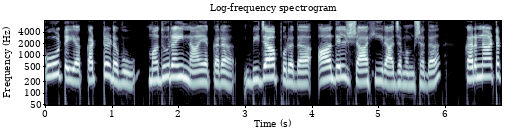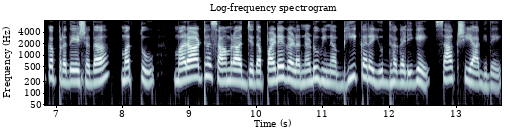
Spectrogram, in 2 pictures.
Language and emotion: Kannada, neutral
